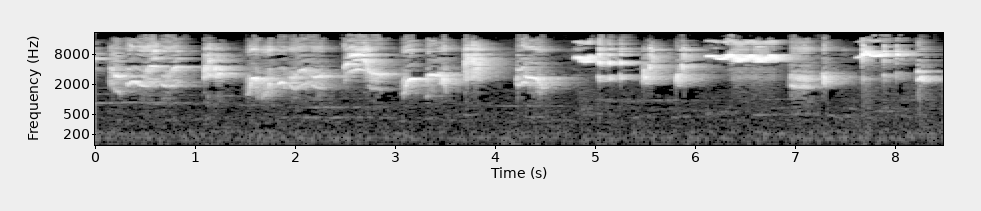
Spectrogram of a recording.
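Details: Orange-headed thrush singing on while bathing. It gives a rich, varied run of loud whistled and warbled phrases, each under a second and separated by brief gaps. Some phrases slide downward and others are sharp, high notes.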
